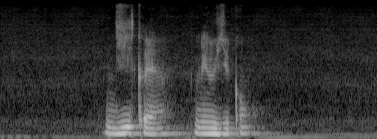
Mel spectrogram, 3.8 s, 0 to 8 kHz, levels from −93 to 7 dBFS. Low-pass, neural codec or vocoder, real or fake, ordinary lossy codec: 7.2 kHz; codec, 44.1 kHz, 7.8 kbps, Pupu-Codec; fake; none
